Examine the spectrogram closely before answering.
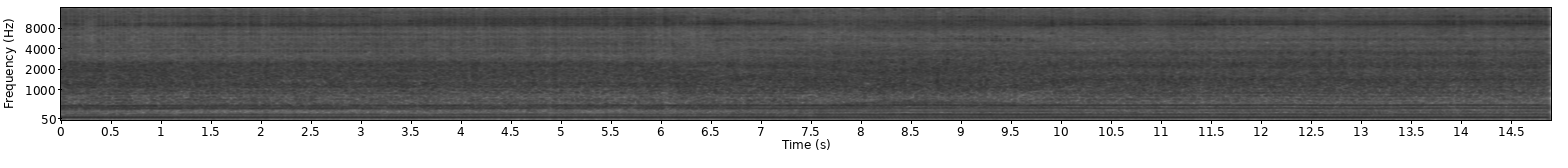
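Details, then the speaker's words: Troy-Bilt TB200 self-propelled push mower with old-smelling gas that would not start this season: the small engine runs steady on sprayed carb cleaner, then dies. This points to fuel delivery, so it needs a carburetor cleaning and fresh gas. "it just needs a carb clean and fresh gas cuz normally it'll just shut off when you spray the carb cleaner in there it'll just shut off after a few seconds cuz this one stayed running"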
